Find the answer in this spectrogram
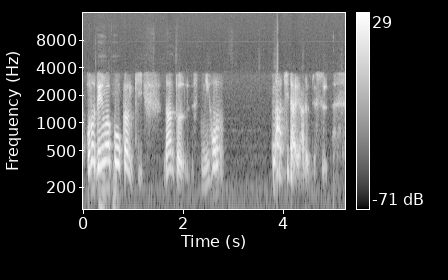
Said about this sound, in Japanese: あごめんなさい、今ちょっとね、音声途切れてしまって、すみません。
